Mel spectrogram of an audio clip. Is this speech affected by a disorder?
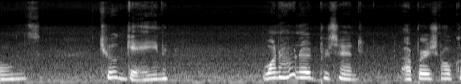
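Yes: cerebral palsy.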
